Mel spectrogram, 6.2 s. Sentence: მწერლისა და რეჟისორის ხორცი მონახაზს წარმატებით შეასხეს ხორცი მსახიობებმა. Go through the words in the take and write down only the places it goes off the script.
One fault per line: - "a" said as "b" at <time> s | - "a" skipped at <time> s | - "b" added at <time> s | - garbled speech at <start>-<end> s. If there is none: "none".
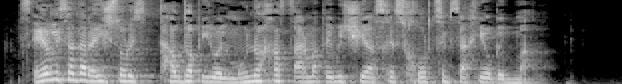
- "ხორცი" said as "თავდაპირველ" at 1.6 s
